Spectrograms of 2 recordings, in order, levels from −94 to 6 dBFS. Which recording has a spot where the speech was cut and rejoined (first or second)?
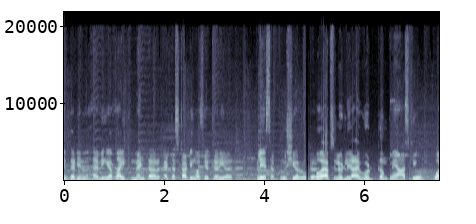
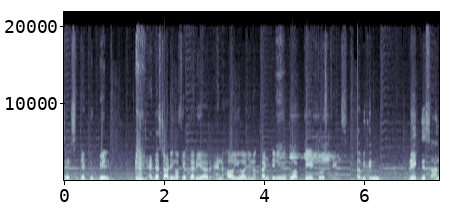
first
